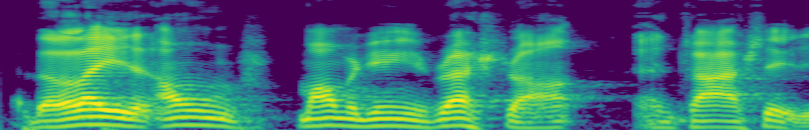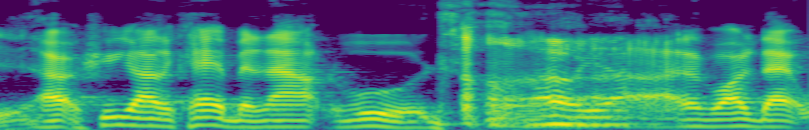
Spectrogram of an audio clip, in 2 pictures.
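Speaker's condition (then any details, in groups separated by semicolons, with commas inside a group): Parkinson's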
